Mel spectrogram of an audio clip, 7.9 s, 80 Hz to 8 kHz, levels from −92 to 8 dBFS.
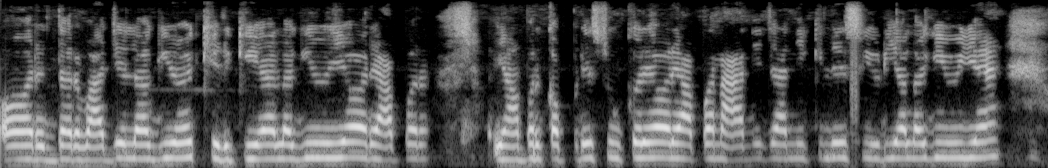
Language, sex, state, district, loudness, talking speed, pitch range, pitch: Hindi, male, Maharashtra, Nagpur, -13 LUFS, 220 wpm, 245-260 Hz, 255 Hz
